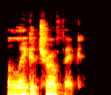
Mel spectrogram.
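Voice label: "oligotrophic", American English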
